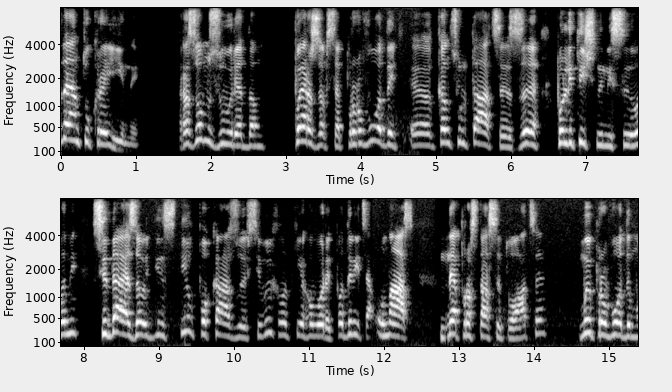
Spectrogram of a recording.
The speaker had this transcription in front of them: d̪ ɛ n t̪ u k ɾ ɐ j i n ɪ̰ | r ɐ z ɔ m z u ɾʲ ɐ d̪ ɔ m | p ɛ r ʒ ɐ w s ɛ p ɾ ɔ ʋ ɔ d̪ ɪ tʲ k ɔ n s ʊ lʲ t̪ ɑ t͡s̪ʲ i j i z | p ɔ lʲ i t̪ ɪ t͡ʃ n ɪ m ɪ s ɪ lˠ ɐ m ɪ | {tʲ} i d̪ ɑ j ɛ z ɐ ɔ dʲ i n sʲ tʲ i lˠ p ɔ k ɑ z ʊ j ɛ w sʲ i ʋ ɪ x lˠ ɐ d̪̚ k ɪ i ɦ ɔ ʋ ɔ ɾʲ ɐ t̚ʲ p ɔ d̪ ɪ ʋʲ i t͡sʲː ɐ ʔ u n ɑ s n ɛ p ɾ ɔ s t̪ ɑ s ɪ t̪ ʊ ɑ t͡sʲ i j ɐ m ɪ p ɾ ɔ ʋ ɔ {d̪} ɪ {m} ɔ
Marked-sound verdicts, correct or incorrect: incorrect, correct, correct

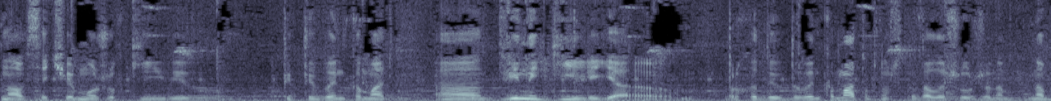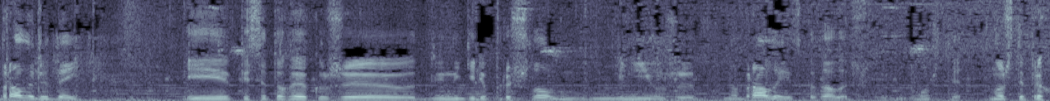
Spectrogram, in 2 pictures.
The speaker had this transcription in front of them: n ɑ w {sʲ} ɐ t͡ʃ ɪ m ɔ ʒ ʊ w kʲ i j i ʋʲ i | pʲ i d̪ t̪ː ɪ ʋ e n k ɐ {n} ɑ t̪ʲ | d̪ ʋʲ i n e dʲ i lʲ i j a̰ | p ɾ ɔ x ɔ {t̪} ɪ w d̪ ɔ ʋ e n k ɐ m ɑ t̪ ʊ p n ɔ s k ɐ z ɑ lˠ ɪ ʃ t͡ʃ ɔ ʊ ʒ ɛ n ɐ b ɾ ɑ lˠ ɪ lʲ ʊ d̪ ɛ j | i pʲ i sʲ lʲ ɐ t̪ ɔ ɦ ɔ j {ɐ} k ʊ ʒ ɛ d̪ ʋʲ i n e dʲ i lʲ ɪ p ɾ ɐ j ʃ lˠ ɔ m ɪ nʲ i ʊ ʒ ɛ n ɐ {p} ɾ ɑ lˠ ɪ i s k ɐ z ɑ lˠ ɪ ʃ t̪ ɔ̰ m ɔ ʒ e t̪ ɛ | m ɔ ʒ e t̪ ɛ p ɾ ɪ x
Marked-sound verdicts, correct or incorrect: correct, incorrect, incorrect, correct, incorrect

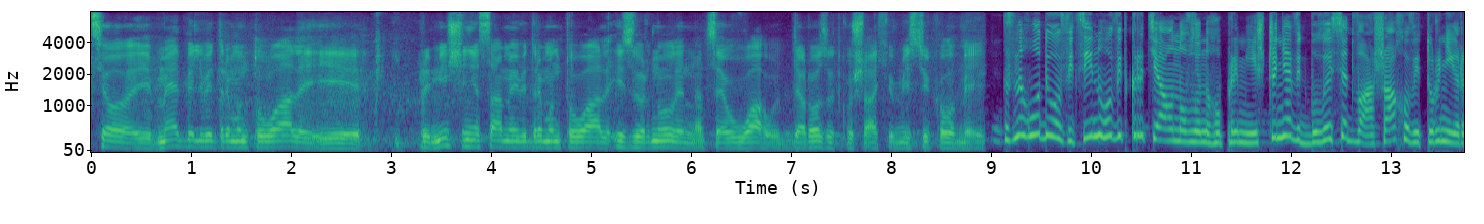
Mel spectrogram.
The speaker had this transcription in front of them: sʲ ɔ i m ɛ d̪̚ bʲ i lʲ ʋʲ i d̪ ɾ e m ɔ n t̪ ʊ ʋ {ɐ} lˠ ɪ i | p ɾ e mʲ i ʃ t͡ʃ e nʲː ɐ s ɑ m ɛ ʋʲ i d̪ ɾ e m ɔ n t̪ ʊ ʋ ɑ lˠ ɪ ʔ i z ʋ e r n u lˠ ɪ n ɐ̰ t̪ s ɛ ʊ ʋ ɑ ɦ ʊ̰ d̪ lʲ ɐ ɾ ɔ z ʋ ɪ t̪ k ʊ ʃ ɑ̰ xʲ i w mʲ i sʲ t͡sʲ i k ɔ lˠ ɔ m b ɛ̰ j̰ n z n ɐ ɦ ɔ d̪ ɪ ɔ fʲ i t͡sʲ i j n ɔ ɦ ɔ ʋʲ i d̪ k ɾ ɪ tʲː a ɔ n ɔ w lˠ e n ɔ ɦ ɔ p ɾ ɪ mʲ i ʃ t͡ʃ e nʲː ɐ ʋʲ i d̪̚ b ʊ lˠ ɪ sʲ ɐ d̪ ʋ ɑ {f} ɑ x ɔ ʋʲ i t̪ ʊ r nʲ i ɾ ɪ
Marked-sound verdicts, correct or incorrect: incorrect, incorrect

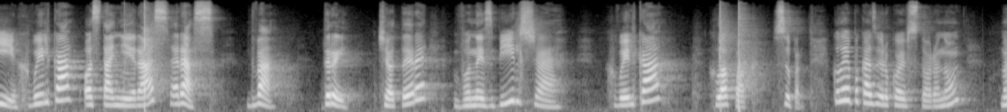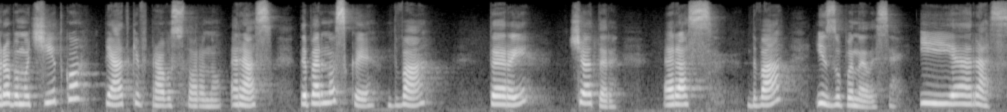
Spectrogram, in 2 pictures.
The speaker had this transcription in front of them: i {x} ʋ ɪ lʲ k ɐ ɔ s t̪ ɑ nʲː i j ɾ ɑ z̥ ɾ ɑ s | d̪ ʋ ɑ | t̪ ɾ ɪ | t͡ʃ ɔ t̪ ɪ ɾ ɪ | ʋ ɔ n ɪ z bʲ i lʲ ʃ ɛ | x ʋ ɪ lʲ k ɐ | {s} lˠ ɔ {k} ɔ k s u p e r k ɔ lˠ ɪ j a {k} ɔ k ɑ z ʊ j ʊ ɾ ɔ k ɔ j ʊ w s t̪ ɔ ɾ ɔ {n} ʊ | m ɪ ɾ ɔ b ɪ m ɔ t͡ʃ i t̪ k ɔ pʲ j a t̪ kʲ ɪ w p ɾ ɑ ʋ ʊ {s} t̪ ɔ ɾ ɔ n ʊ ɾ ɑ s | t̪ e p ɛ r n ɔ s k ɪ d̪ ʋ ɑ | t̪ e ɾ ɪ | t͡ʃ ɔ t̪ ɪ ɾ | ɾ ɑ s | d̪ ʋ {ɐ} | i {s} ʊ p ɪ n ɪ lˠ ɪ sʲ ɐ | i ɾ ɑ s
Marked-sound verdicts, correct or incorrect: correct, incorrect, incorrect, incorrect, correct, correct, incorrect, incorrect

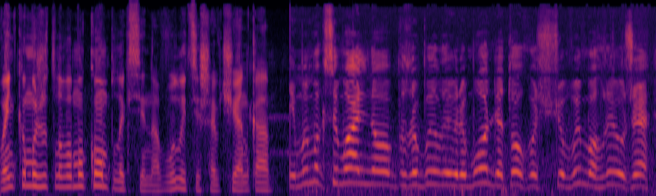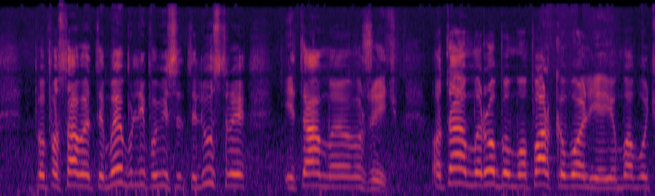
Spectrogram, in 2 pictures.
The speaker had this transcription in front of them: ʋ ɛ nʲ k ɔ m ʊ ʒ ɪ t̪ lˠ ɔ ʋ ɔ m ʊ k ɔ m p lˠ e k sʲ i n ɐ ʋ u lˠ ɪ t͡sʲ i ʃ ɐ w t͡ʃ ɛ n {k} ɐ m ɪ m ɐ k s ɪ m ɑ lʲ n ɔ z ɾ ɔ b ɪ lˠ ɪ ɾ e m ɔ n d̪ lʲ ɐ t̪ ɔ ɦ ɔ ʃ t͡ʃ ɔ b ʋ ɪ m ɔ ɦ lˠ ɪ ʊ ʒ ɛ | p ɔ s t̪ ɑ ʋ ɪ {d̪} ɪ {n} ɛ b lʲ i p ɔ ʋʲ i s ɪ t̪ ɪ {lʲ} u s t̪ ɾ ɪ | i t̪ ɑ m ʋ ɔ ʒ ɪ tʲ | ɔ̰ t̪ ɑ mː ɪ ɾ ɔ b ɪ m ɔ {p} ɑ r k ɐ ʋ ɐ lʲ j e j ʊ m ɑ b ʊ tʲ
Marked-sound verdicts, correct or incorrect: correct, incorrect, incorrect, correct, correct

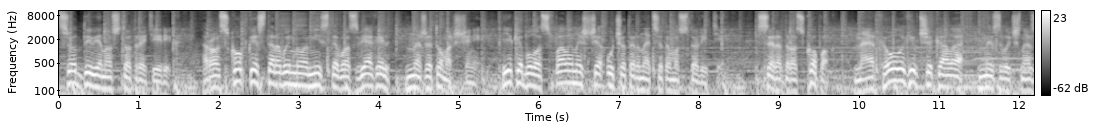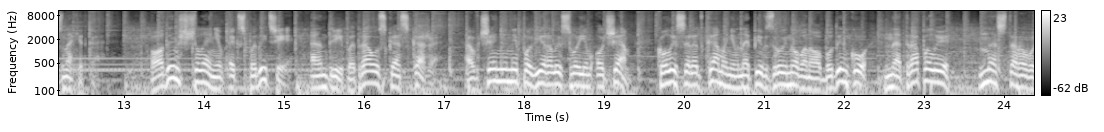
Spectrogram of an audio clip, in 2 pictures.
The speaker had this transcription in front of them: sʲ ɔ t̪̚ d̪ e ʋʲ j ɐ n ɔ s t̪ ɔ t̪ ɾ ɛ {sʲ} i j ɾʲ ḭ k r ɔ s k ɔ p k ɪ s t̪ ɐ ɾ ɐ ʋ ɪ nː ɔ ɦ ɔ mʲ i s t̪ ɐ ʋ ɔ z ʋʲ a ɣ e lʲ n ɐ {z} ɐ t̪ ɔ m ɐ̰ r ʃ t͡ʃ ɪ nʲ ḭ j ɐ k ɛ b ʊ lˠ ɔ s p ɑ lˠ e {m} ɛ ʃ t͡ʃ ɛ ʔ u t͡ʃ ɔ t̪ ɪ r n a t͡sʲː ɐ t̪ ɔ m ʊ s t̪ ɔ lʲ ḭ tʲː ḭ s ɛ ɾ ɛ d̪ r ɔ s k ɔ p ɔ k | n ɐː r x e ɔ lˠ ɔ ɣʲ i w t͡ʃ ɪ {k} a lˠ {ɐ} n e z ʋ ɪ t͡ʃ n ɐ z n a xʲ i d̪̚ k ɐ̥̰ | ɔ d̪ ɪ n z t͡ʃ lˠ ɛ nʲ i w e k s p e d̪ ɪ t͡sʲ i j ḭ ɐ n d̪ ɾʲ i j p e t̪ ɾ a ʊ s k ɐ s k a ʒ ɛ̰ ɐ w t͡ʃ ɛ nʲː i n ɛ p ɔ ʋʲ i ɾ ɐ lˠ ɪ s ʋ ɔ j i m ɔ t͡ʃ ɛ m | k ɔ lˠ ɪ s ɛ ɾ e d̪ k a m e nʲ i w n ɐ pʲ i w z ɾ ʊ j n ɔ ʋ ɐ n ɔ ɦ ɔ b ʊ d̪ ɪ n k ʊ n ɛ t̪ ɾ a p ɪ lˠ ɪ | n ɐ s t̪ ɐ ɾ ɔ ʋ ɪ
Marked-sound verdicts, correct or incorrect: incorrect, incorrect, incorrect, correct, correct

